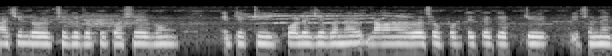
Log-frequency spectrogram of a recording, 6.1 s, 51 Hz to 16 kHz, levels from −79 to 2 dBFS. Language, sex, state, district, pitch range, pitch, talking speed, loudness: Bengali, female, West Bengal, Malda, 185-190 Hz, 190 Hz, 135 wpm, -16 LUFS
